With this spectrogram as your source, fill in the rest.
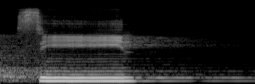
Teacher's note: سین کو ادا کرتے ہوئے سی ٹی کی سی آواز آئے گی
